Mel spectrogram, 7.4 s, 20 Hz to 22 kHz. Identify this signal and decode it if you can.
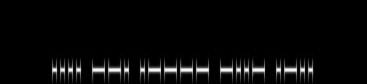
Morse code, heard as a keyed tone, about 15 wpm, 700 Hz. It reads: HG1XL
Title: DXCC-100 Call Signs - 5 Characters - Repeated 2x - 15wpm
